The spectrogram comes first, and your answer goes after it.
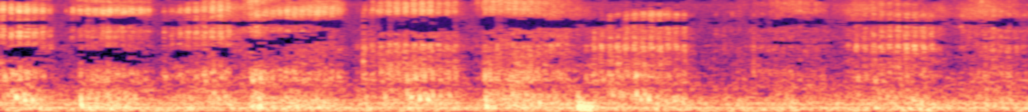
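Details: Black-and-white tuxedo domestic cat purring loudly in the morning while its tummy is tickled, with another cat watching from behind; a steady low rumbling purr pulsing in rhythmic breaths about every half second, with a soft background hiss.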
